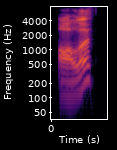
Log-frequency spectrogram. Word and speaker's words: aleph: I want you to pay attention to that very first movement in your throat and the sound notice how that's almost silent the olive is silent it's actually just a stop you would just stop in your throat kind of like oh oh it's that stop between that word that's the olive so it it's actually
